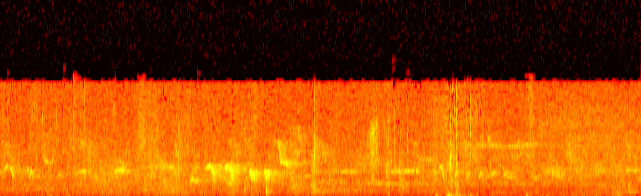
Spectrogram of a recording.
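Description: Birds chirping in short, scattered calls over a steady background hiss, with a single dull knock about four and a half seconds in.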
